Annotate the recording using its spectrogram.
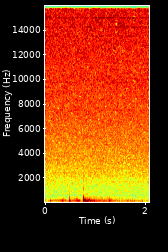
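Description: A few soft, low thumps, the loudest a little under a second in, over a faint steady hum.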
